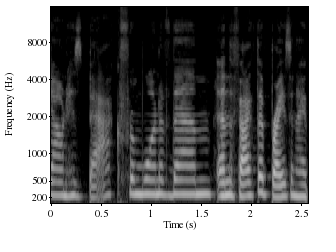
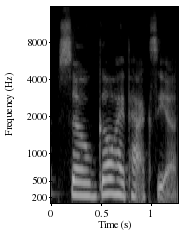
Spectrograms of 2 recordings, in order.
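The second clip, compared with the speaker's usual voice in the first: ordinary delivery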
